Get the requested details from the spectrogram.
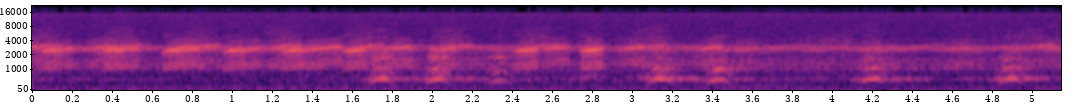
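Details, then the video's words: Early-summer paddy frogs before rice planting: dense, repeated arched croaks, some doubled, about three per second, layered over a continuous shrill chorus from many more distant frogs. "초 여름 개구리 울음소리/ 논에서 들리는 개구리 소리"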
